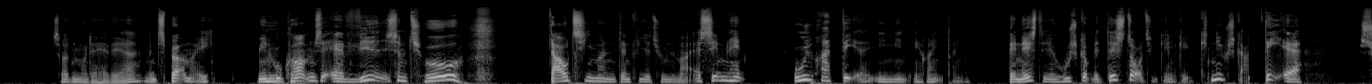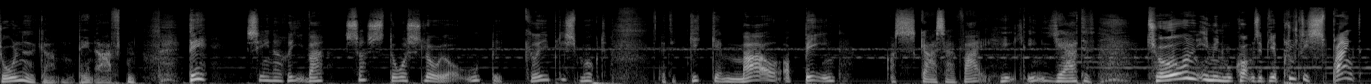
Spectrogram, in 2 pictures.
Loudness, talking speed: -29 LUFS, 155 wpm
